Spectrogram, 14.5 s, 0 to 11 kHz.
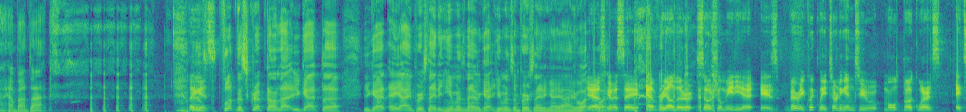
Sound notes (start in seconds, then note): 0.8 laughs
